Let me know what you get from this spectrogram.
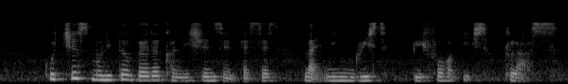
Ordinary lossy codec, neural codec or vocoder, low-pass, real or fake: Opus, 24 kbps; none; 7.2 kHz; real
